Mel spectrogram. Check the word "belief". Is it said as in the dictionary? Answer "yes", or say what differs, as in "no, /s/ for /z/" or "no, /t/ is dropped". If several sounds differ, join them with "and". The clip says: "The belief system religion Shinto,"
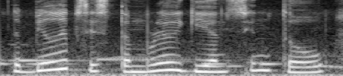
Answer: no, /p/ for /f/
